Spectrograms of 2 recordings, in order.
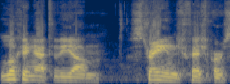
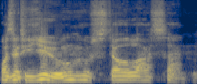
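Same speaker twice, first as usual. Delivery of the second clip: resounding, loud booming delivery. A narrator voices a woman who steps forward to question the group, booming voice. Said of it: "her voice booms with thaumaturgy".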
